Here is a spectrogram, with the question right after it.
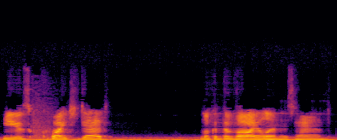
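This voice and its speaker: A woman's voice: medium pitch, unhurried, lo-fi sound, slight background noise, lightly acted. A woman acting a grave, commanding Victorian friend investigating a horror in a gothic radio drama, formal and urgent in manner. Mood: grim, puzzled.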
